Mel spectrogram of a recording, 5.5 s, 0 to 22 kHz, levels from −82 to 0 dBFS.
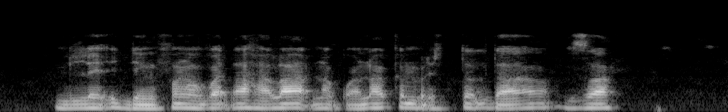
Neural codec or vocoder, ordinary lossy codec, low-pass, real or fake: codec, 16 kHz, 8 kbps, FunCodec, trained on LibriTTS, 25 frames a second; AAC, 48 kbps; 7.2 kHz; fake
